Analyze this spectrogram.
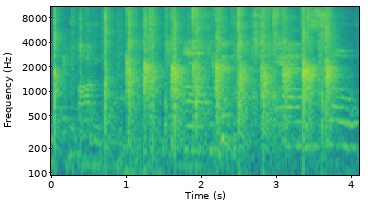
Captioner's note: applause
